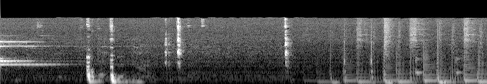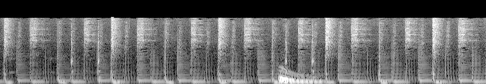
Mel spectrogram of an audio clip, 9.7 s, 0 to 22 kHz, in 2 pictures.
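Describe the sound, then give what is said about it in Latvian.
A parliamentary voting bell rings continuously with a rapid, steady metallic rattle, fairly loud, following a short chime and a few scattered clicks, calling members to vote on an amendment; no one speaks. “Lūdzu, zvanu balsosim par 36. tieslietu ministra Bordāna priekšlikumu.”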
